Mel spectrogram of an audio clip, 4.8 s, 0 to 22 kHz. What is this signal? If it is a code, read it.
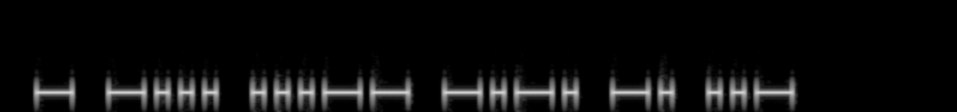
Morse code, heard as a keyed tone, about 20 wpm, 700 Hz. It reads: TB3CNU
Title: DXCC-100 Call Signs - 6 Characters - 20wpm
